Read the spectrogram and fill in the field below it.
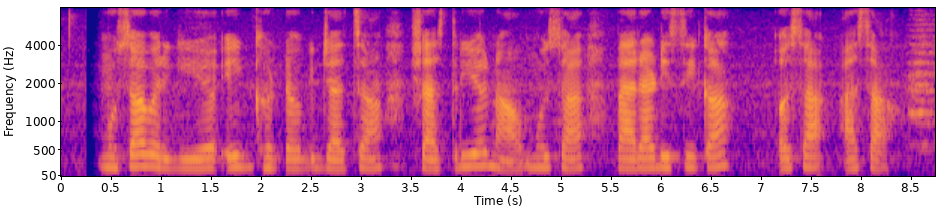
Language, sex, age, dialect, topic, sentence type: Marathi, female, 18-24, Southern Konkan, agriculture, statement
